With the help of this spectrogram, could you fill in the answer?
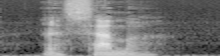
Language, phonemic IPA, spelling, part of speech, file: French, /sabʁ/, sabre, noun, Fr-sabre.ogg
- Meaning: 1. a single-edged sword 2. the force, arms 3. cutlassfish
